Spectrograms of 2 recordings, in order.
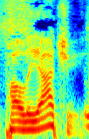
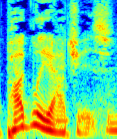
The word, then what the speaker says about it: Pagliacci: There's if you're from Italy, the G's are silent. – Oh, definitely. Like Pagliacci.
